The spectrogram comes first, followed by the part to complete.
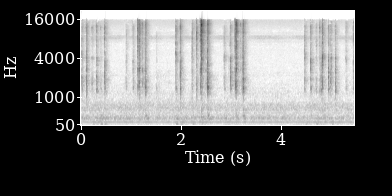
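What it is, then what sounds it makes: Plastic mechanical keyboard being typed on. Continuous two-handed fingertip typing on the keys of a full-size black Nubwo Illution NK-70 mechanical keyboard with Outemu red switches, round plastic keycaps and blue backlight. Quick, irregular clicky keystrokes come in bursts, each short and bright with almost no ring, over a steady low hum.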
